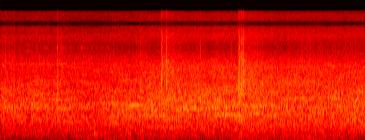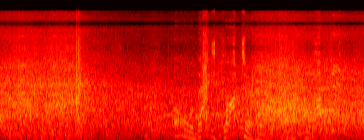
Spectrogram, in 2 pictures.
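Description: A crowd roars steadily in a large echoing arena.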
